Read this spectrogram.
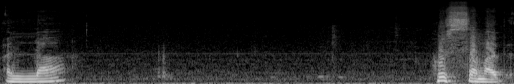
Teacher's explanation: What happens here is that from the last letter of this lafaz jalala we have gone straight to swad, which is in this case, because it's a sun letter, so we have not even pronounced lam here, and we have totally ignored alif, this, which is actually hamza.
